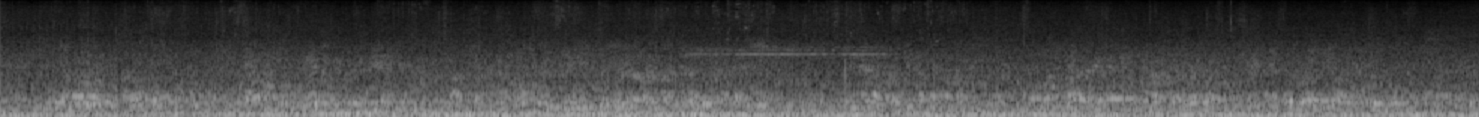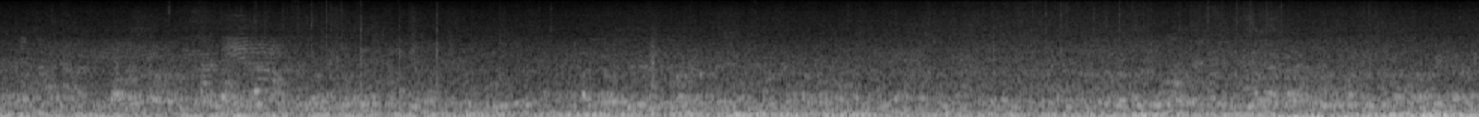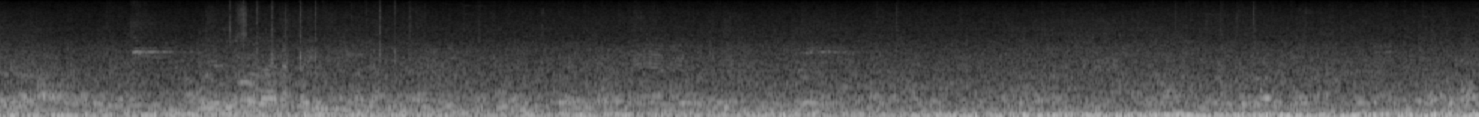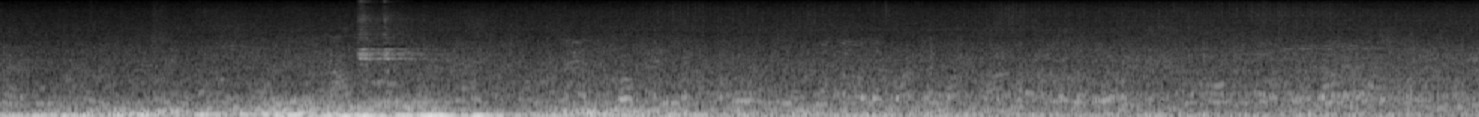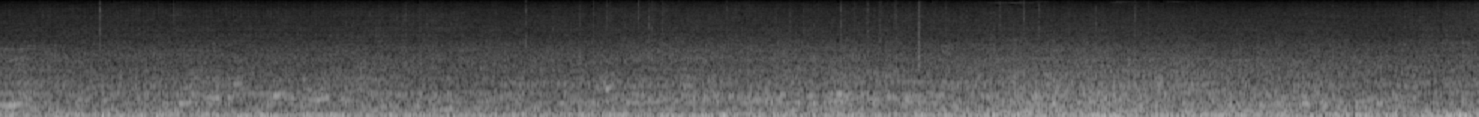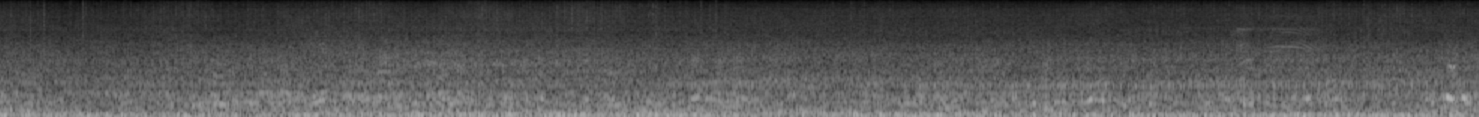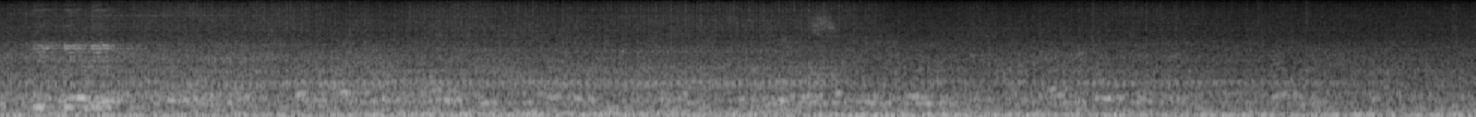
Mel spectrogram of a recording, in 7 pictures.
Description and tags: Street Santa Marta-Colombia
Recorded at a street in Santa Marta, Colombia
Colombia, Passing, Santa, Street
